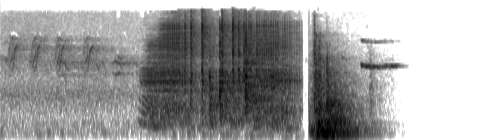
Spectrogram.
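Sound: door being closed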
